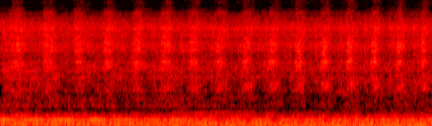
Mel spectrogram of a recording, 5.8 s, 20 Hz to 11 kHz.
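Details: Samsung WW5300 washing machine (WW95T534CAE), outlet unit on its second use, loud from the beginning; loud low motor hum with steady rhythmic rattling clatter through drum rotation, cause unclear; loud operating noise.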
